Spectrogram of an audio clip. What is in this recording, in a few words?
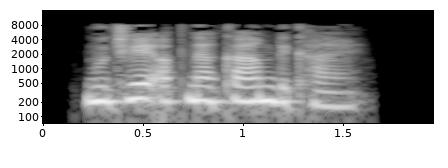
Show me your work, urdu; Time and Routine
